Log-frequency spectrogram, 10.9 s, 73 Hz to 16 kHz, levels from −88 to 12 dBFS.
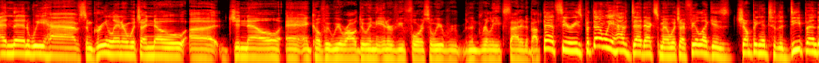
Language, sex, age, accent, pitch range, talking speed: English, male, 20-39, American, 115-160 Hz, 255 wpm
